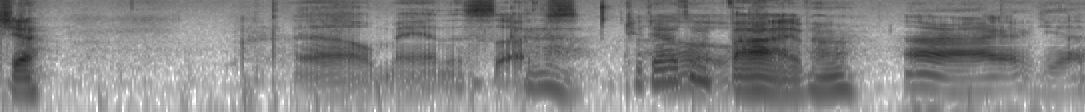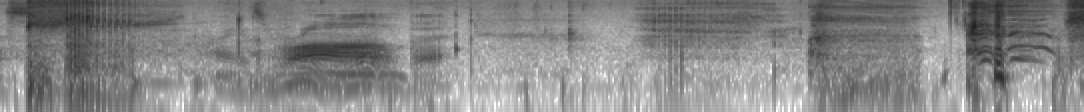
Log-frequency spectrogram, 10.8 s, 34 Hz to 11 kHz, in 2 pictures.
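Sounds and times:
speech: 0.0 - 0.3, 1.5 - 7.8, 9.5 - 10.8
frustrated growling into a microphone: 5.6 - 7.1.

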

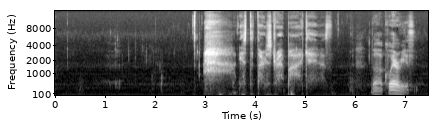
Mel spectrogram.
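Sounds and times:
person sipping a drink: 0.9 - 6.1
speech: 6.3 - 7.3.

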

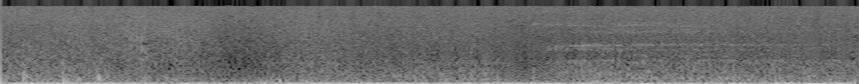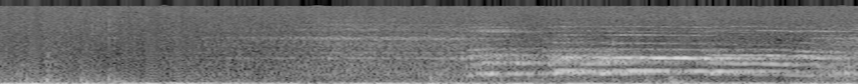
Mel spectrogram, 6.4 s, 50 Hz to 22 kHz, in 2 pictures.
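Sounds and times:
outdoor farmyard hiss: 0.0 - 6.4
rooster crowing in farmyard at dawn: 4.8 - 6.4.

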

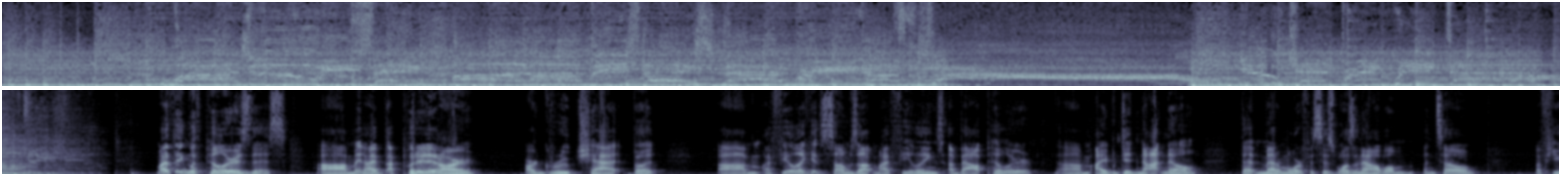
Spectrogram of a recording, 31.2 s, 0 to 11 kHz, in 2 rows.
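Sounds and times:
loud distorted rock music: 0.0 - 16.7
rock singer yelling and letting out a long raw scream: 1.3 - 16.5
speech: 17.2 - 22.2, 22.8 - 31.1.

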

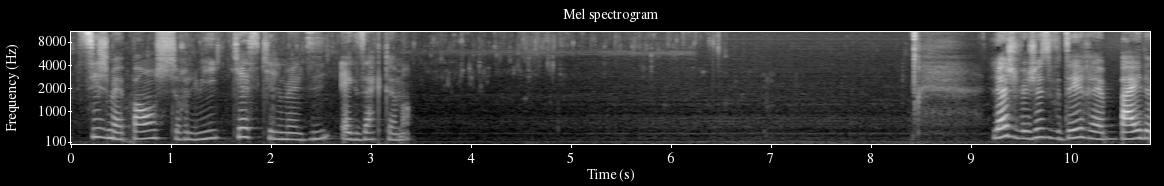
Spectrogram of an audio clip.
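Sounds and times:
faint trickling water in a bathroom: 0.0 - 6.8
low steady hum in a bathroom: 0.0 - 10.7
speech: 0.2 - 3.5, 9.2 - 10.7.

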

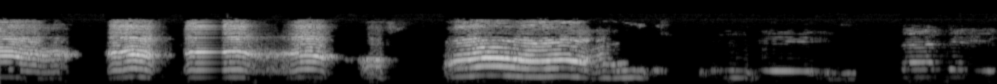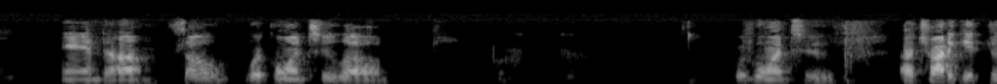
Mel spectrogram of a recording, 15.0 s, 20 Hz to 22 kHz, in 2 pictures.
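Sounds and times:
newborn baby crying: 0.0 - 5.0
speech: 8.2 - 10.5, 13.0 - 14.9.

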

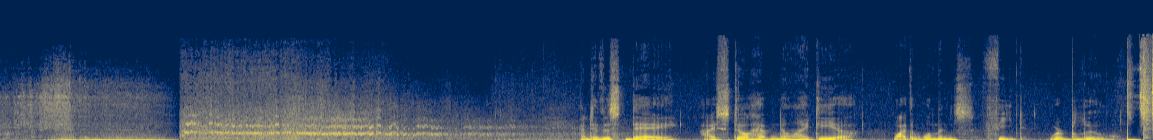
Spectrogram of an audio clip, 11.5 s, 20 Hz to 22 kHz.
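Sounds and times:
car engine accelerating away: 0.0 - 6.2
faint tire squeal of an accelerating car: 0.0 - 6.6
speech: 5.8 - 11.2.

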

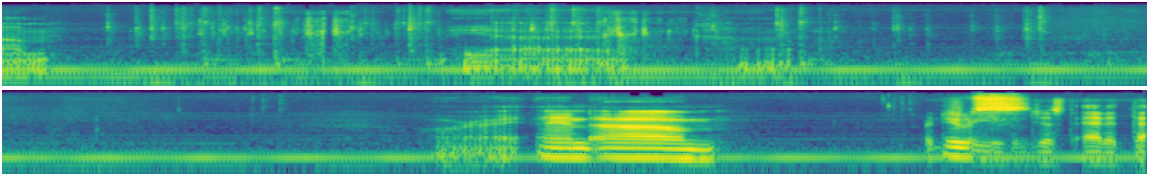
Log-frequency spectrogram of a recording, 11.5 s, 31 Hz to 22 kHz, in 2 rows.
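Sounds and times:
steady low hum: 0.0 - 11.4
typing on a computer keyboard: 0.5 - 5.3
speech: 8.5 - 9.4, 10.4 - 11.4.

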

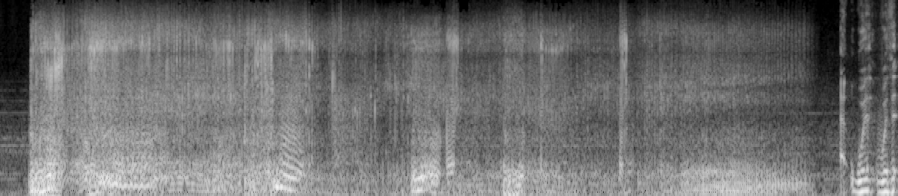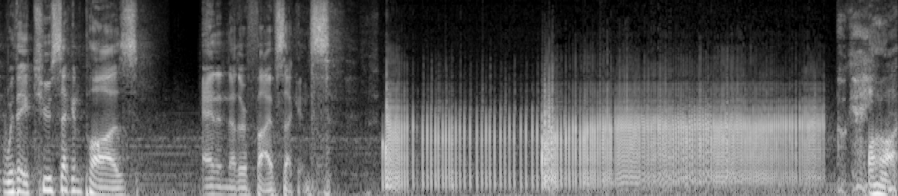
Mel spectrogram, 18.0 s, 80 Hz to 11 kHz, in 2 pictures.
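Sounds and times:
long fart noise: 0.0 - 8.3, 12.7 - 17.5
speech: 8.5 - 10.5, 11.2 - 12.4.

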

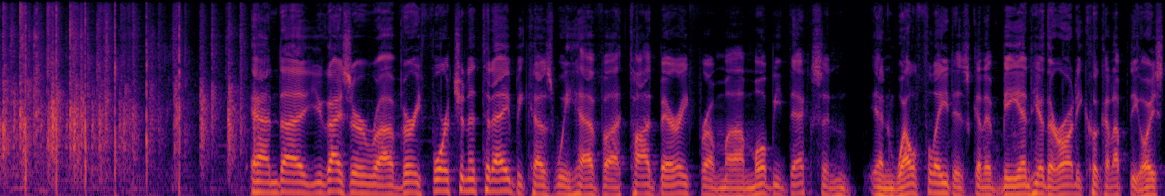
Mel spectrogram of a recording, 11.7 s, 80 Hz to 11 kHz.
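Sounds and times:
studio audience applause: 0.0 - 2.5
studio audience crowd noise: 0.0 - 2.5
speech: 2.5 - 11.6.

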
